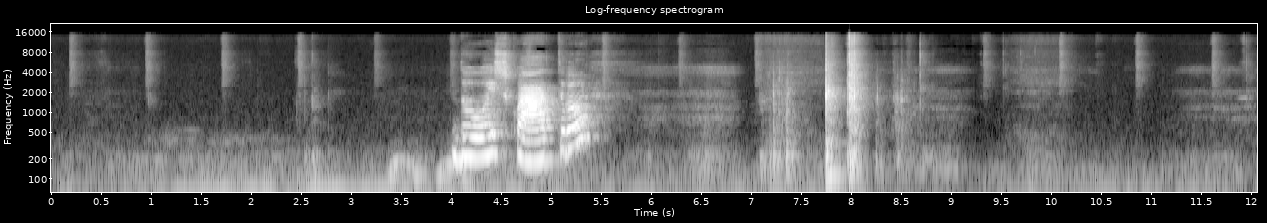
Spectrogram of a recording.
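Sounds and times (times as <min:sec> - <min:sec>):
faint ticks: 0:00.1 - 0:03.4, 0:05.5 - 0:07.2, 0:08.6 - 0:12.0.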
